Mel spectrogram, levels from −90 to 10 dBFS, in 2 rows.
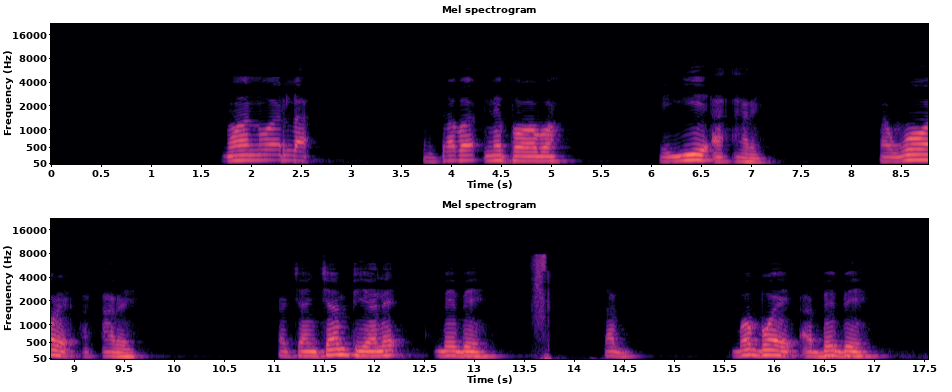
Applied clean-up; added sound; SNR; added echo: neural mask model DeepFilterNet 3.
